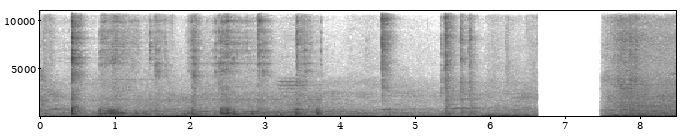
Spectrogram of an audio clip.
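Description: Ground sugar is stirred into a cooled kadai, giving close, quiet, irregular scrapes and metallic clinks of a spoon against the pan, with a brief silent gap near the end.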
